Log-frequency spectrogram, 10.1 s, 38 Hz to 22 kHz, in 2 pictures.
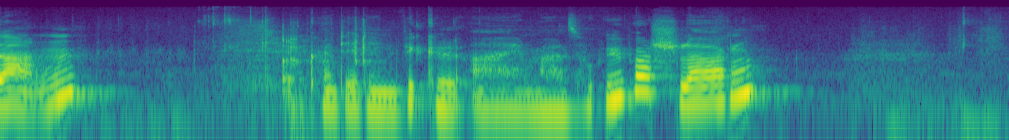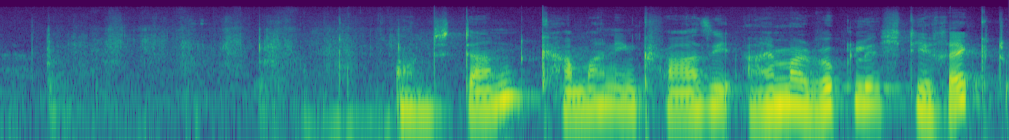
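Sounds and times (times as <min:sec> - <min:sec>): paper towel rustling: 0:04.9 - 0:07.4.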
